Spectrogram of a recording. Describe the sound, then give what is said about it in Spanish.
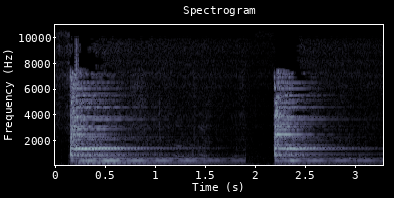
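Two loud strikes from replica bells, rung on a Sunday in Birmingham, Alabama, to mark the 50th anniversary of a racially motivated bombing. Each strike has a sharp attack and a long ringing tone that hangs for nearly two seconds before the next one sounds, heard alone. “Con réplicas de campanas, los afroamericanos residentes en Birmingham, Alabama, conmemoraron este domingo el 50 aniversario de la explosión por motivos raciales de una escuela dominical donde murieron 4 niñas afroamericanas.”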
